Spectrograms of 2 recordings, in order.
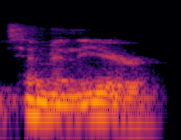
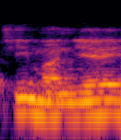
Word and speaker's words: timonier: they came up with timonier the English pronunciation timoneer but timonier is French for the Helmsman one who directs the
